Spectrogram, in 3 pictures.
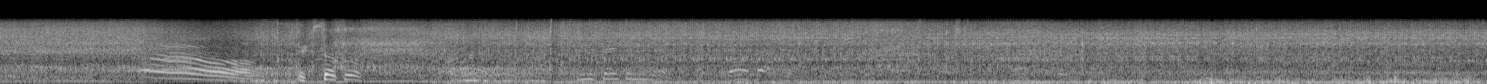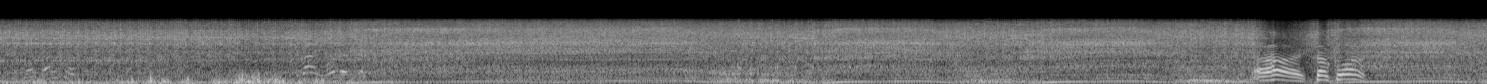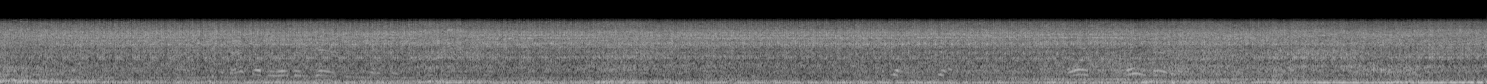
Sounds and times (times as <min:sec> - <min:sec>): Tire squeal: 0:00.0 - 0:44.6
Truck: 0:00.0 - 0:44.6
Speech: 0:05.8 - 0:08.0, 0:15.1 - 0:15.8, 0:17.8 - 0:18.6, 0:27.4 - 0:28.6, 0:32.0 - 0:33.9, 0:38.6 - 0:39.4, 0:40.4 - 0:41.6.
